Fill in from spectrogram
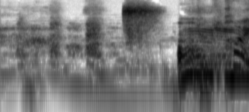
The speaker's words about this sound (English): My dog's crying at my door. She's so scared.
